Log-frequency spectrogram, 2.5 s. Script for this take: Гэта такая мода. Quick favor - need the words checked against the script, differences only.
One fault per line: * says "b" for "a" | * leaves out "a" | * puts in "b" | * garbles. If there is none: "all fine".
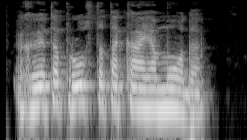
* puts in "проста"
